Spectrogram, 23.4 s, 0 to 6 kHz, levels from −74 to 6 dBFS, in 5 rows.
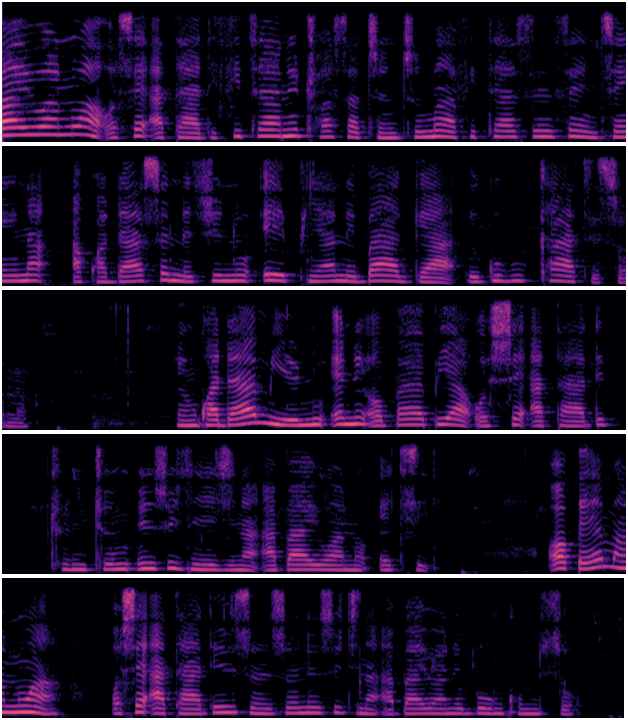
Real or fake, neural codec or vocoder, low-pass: real; none; 5.4 kHz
